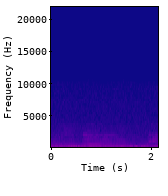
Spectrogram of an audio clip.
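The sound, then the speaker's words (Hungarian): Church bells ring with sustained, faint metallic tones droning over a low rumbling background, the ringing renewed by fresh strikes. “mert most ebben már ugye harangoznak is”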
